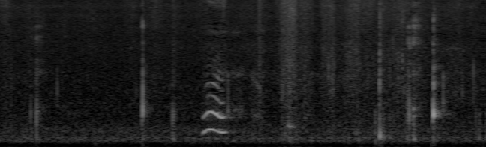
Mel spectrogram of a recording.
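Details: Several brief, sharp, gulping clicks spaced seconds apart in a quiet room with soft babbling: hiccups.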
